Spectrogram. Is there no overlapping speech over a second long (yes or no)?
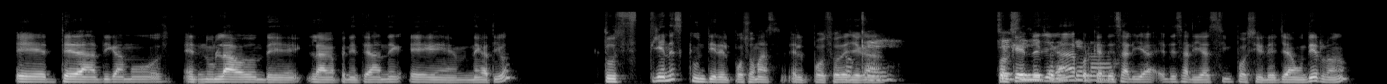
no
